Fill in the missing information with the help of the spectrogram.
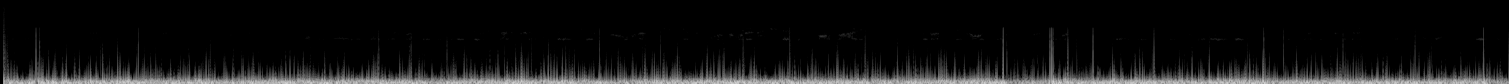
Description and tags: Low Rumble
Found while scanning band-radio frequencies.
